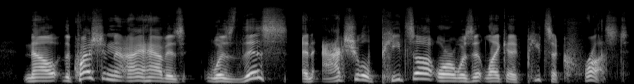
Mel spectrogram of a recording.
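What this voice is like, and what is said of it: Usual voice. Nothing is said of it.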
